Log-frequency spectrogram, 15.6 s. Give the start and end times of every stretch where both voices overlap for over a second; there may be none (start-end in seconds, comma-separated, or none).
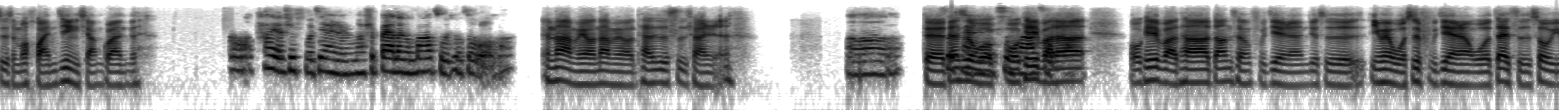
9.2-10.8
